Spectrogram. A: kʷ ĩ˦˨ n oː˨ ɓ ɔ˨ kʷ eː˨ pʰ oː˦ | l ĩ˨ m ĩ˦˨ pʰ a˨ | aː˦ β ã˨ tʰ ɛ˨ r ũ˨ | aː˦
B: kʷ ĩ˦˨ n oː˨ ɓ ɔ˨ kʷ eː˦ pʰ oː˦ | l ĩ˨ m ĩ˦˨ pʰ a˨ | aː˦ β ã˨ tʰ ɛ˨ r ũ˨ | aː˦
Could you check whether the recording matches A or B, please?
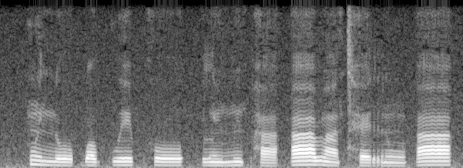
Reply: B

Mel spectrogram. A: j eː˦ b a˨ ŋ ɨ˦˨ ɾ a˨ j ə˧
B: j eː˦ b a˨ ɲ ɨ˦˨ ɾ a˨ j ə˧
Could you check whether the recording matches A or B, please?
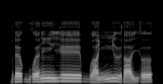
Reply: B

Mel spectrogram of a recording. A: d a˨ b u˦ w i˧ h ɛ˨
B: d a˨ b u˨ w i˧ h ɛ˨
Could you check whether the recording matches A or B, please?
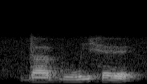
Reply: B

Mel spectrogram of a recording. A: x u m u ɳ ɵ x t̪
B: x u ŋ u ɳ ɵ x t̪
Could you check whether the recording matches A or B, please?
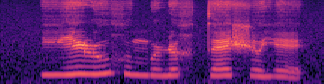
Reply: A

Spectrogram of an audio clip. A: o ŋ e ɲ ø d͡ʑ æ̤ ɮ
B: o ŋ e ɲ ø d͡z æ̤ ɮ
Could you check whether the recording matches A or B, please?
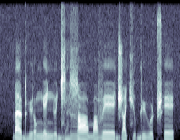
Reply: A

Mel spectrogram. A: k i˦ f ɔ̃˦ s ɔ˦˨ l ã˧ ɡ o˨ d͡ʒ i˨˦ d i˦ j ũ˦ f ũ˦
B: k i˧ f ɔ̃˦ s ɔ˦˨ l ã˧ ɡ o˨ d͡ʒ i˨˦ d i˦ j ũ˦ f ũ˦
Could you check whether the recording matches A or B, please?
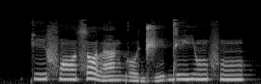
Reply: A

